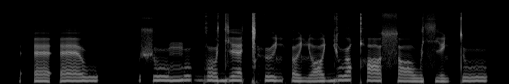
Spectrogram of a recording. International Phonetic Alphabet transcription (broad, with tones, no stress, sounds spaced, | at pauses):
ʔ ɛ˨ ʔ ɛ˧ w | ʃ u˧ m u˦ ɡ o˧ dʲ ɛ˦˨ ǀʰ ɯ˧ ʎ ʔ ɤ˨ ʎ ɔ˧ ɟ u˦ qʰ ɔ˧ s ɔ˧ w sʲ ɛ˧ ʎ t u˦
